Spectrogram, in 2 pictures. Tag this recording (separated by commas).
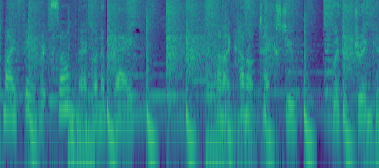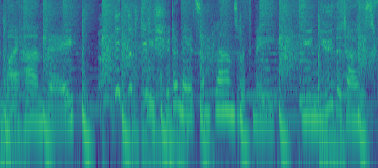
Music, Speech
